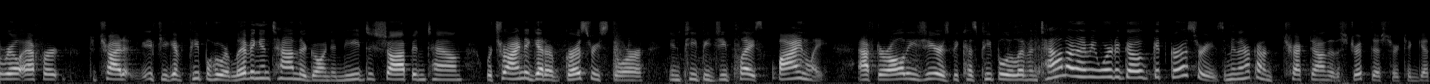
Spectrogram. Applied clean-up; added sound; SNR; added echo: none; none; none; none.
